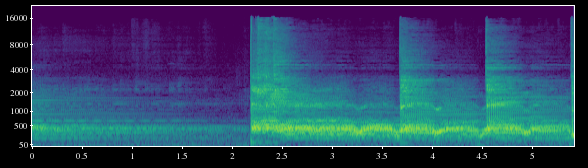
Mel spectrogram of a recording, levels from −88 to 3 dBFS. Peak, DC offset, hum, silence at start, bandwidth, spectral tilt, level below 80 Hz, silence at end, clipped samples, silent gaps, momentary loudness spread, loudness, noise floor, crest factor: -2 dBFS; under 0.1%; none; 0 s; 16.5 kHz; -4 dB/octave; -54 dBFS; 0 s; under 0.1%; none; 21 LU; -17 LUFS; -43 dBFS; 16 dB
